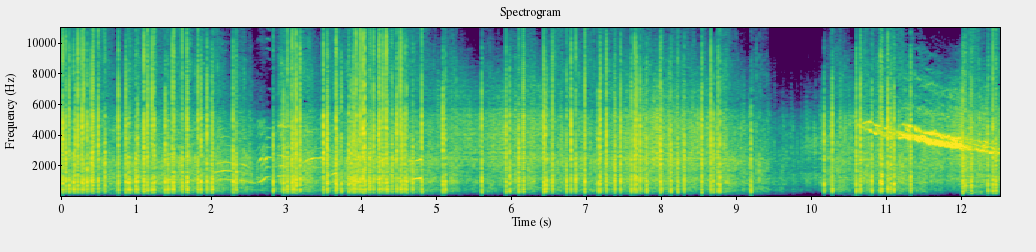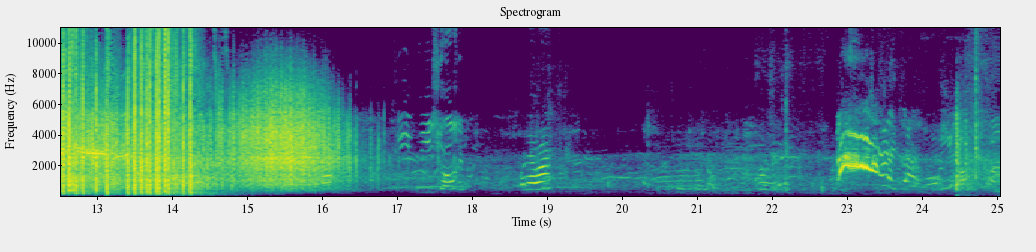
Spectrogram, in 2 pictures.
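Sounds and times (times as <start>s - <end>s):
fireworks bangs and crackles: 0.0s - 17.0s, 24.3s - 25.0s
falling firework whistle: 10.2s - 14.6s.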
